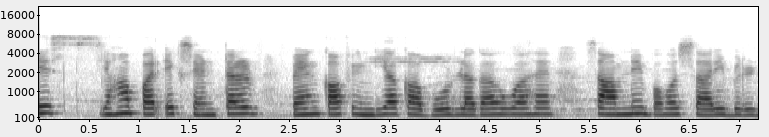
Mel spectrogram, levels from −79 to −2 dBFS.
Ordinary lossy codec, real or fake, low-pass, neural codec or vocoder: none; real; none; none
